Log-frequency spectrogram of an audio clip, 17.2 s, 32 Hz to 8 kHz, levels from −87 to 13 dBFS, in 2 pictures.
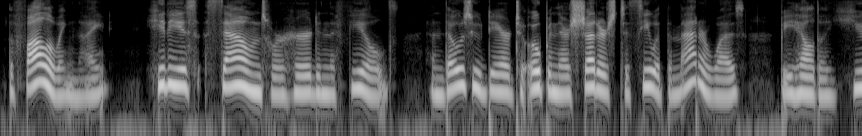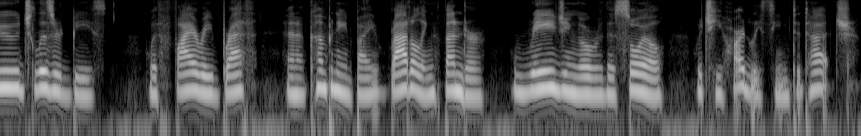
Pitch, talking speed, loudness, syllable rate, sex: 190 Hz, 165 wpm, -19 LUFS, 4.6 syllables/s, female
